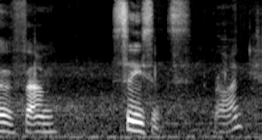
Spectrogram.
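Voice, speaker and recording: With an Australian accent, a woman speaks at a fairly slow pace in a dark, mellow tone with fairly even intonation. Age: 80s+. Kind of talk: interview answer. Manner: conversational, hesitant.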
